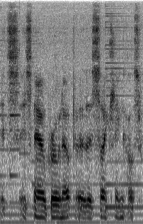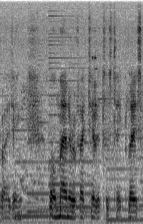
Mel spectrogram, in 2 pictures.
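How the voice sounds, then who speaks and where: Over music in the background, a man with a very deep, low voice speaks at a moderate pace. His pitch swings very widely. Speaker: bookshop owner and local historian. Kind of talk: interview answer. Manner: measured, hesitant with fillers.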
